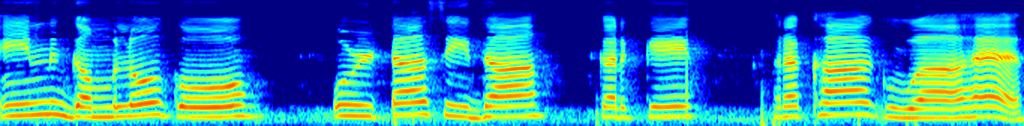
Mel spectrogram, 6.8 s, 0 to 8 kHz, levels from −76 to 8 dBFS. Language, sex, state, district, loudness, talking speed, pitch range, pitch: Hindi, female, Punjab, Fazilka, -12 LUFS, 80 wpm, 235-265 Hz, 240 Hz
